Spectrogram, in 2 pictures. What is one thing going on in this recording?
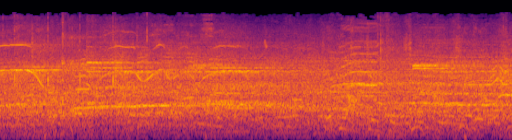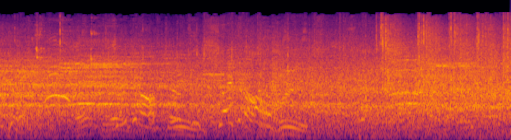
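A crowd of voices chatters and calls out in a large echoing hall.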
